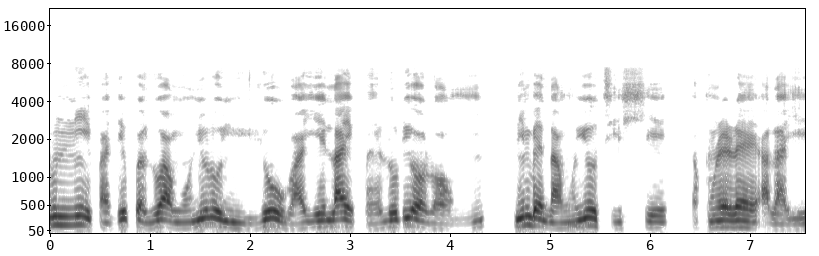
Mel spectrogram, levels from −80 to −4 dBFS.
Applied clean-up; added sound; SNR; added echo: none; none; none; none.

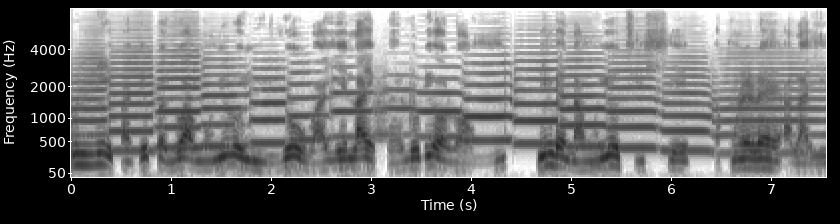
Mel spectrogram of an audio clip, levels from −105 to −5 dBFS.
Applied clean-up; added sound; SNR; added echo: none; Trumpet; 2 dB; none.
